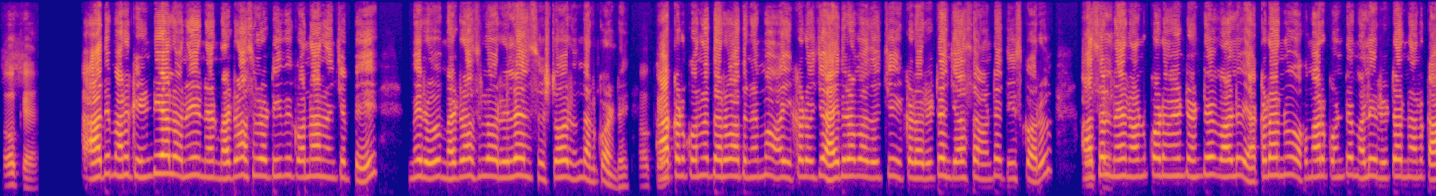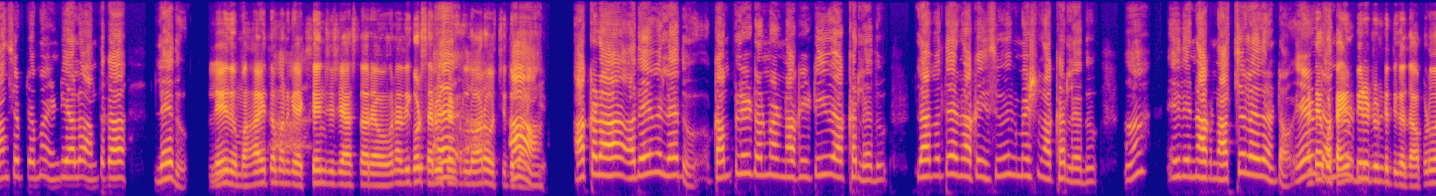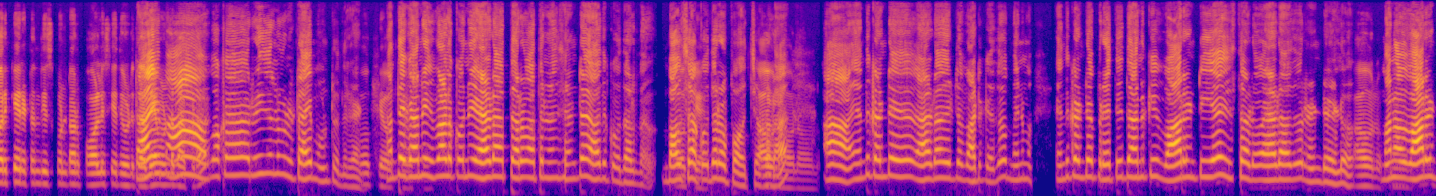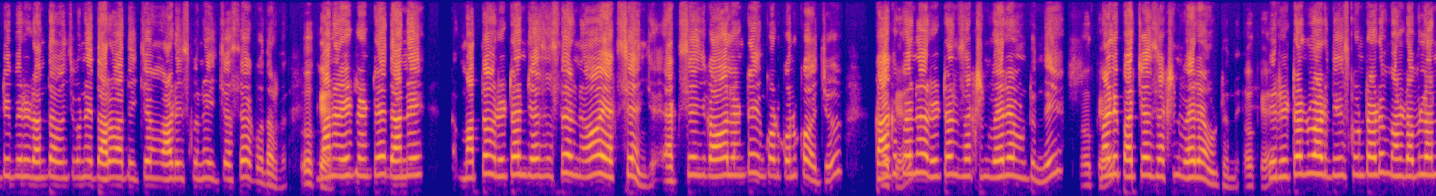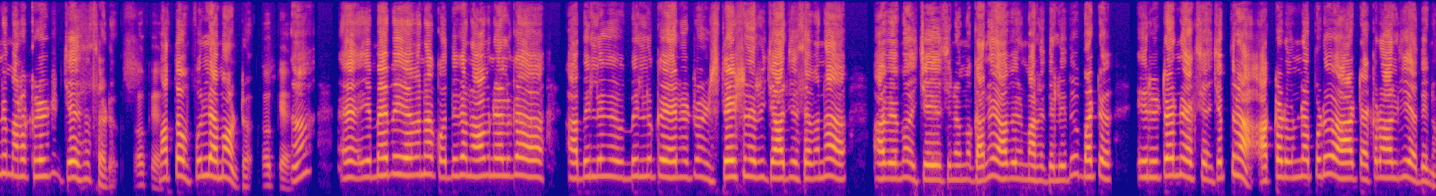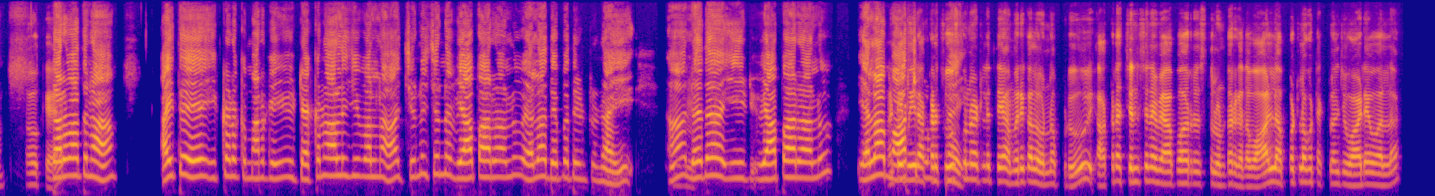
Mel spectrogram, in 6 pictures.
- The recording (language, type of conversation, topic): Telugu, podcast, టెక్నాలజీ చిన్న వ్యాపారాలను ఎలా మార్చుతోంది?
- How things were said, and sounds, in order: in English: "స్టోర్"; in English: "రిటర్న్"; in English: "రిటర్న్"; in English: "కాన్సెప్ట్"; in English: "ఎక్స్‌చెంజ్"; other noise; in English: "సర్వీస్ సెంటర్"; in English: "కంప్లీట్"; in English: "సీవింగ్ మిషన్"; in English: "టైమ్ పీరియడ్"; in English: "రిటర్న్"; in English: "పాలిసీ"; in English: "టైం"; in English: "రీజనబుల్ టైమ్"; in English: "మినిమమ్"; in English: "వారంటీ పీరియడ్"; in English: "రిటర్న్"; in English: "నో ఎక్స్‌చెంజ్, ఎక్స్‌చెంజ్"; in English: "రిటర్న్ సెక్షన్"; in English: "పర్చేజ్ సెక్షన్"; in English: "రిటర్న్"; in English: "క్రెడిట్"; sniff; in English: "ఫుల్ అమౌంట్"; in English: "మేబి"; in English: "నామినల్‌గా"; in English: "స్టేషనరీ ఛార్జెస్"; in English: "బట్"; in English: "రిటర్న్, ఎక్స్‌చెంజ్"; in English: "టెక్నాలజీ"; sniff; in English: "టెక్నాలజీ"; in English: "టెక్నాలజీ"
